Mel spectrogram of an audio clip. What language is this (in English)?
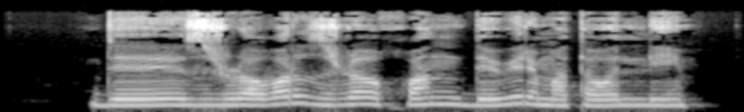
Pashto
